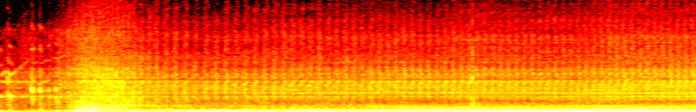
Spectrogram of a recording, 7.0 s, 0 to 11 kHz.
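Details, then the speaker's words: Hemi V8 in a Gremlin, hot, at high idle with no throttle return spring and a massive vacuum leak: after it catches, a quick light ticking from the top end. Lifter noise that began after installation and worsens when hot. "That is radically unacceptable lifter noise."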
